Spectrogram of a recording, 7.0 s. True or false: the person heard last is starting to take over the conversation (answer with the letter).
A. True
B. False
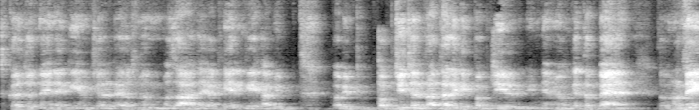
B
